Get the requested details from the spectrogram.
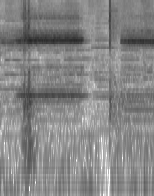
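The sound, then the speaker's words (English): Two quiz buzzers, tested by the players before a health and Evergreen Park history quiz, sound one after the other. Each is a loud, steady high-pitched electronic tone opened by a sharp click, with a brief gap between them and no talking. “And so you have buzzers in front of you. Everybody test your buzzer real quick.”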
